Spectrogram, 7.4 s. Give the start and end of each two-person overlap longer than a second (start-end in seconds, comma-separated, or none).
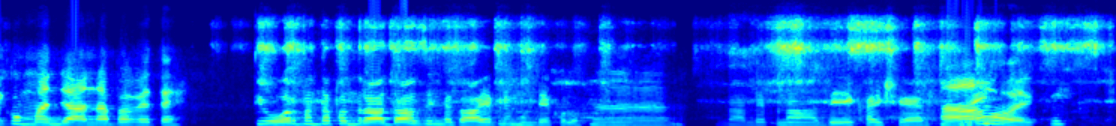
none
